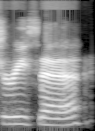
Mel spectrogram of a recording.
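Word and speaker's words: Theresa: your spiritual journey dear it said the H is silent but I'm not oh that's what's up um my spiritual journey so my name is Teresa and I am um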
